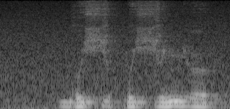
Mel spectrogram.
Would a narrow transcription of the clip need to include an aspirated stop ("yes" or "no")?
no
